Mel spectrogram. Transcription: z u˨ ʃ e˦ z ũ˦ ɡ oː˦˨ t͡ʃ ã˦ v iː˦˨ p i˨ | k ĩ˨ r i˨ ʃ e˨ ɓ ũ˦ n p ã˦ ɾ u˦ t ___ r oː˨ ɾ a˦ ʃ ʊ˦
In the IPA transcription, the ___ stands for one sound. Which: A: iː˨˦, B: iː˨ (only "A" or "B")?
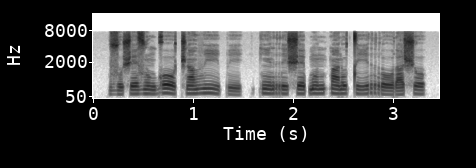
A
